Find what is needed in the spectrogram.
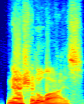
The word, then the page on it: nationalize: American English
